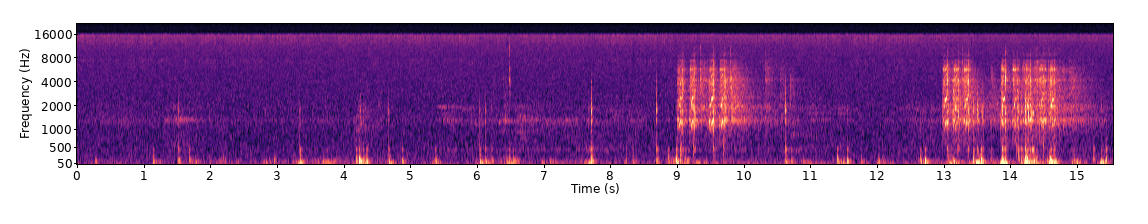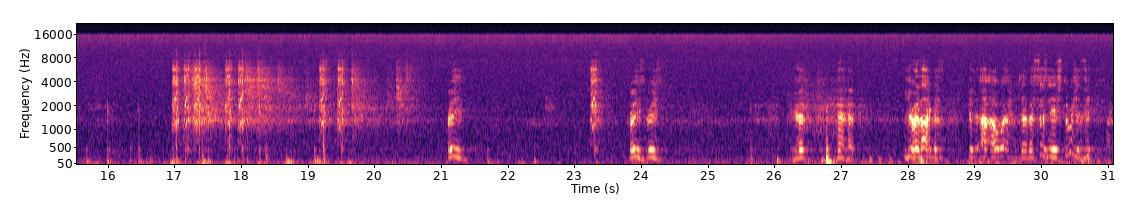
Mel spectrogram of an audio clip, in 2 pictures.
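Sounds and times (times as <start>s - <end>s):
footsteps and gear knocking: 1.1s - 6.7s, 7.6s - 20.7s
rapid airsoft gunfire: 9.0s - 10.4s, 12.9s - 15.3s, 17.0s - 19.9s.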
